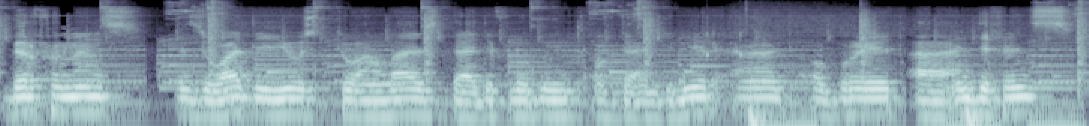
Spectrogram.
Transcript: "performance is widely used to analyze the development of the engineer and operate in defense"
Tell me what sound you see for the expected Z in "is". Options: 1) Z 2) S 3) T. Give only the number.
1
